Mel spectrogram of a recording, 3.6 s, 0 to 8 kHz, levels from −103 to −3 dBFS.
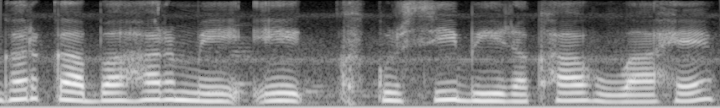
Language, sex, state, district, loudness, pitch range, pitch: Hindi, female, Arunachal Pradesh, Lower Dibang Valley, -16 LUFS, 205-230 Hz, 215 Hz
